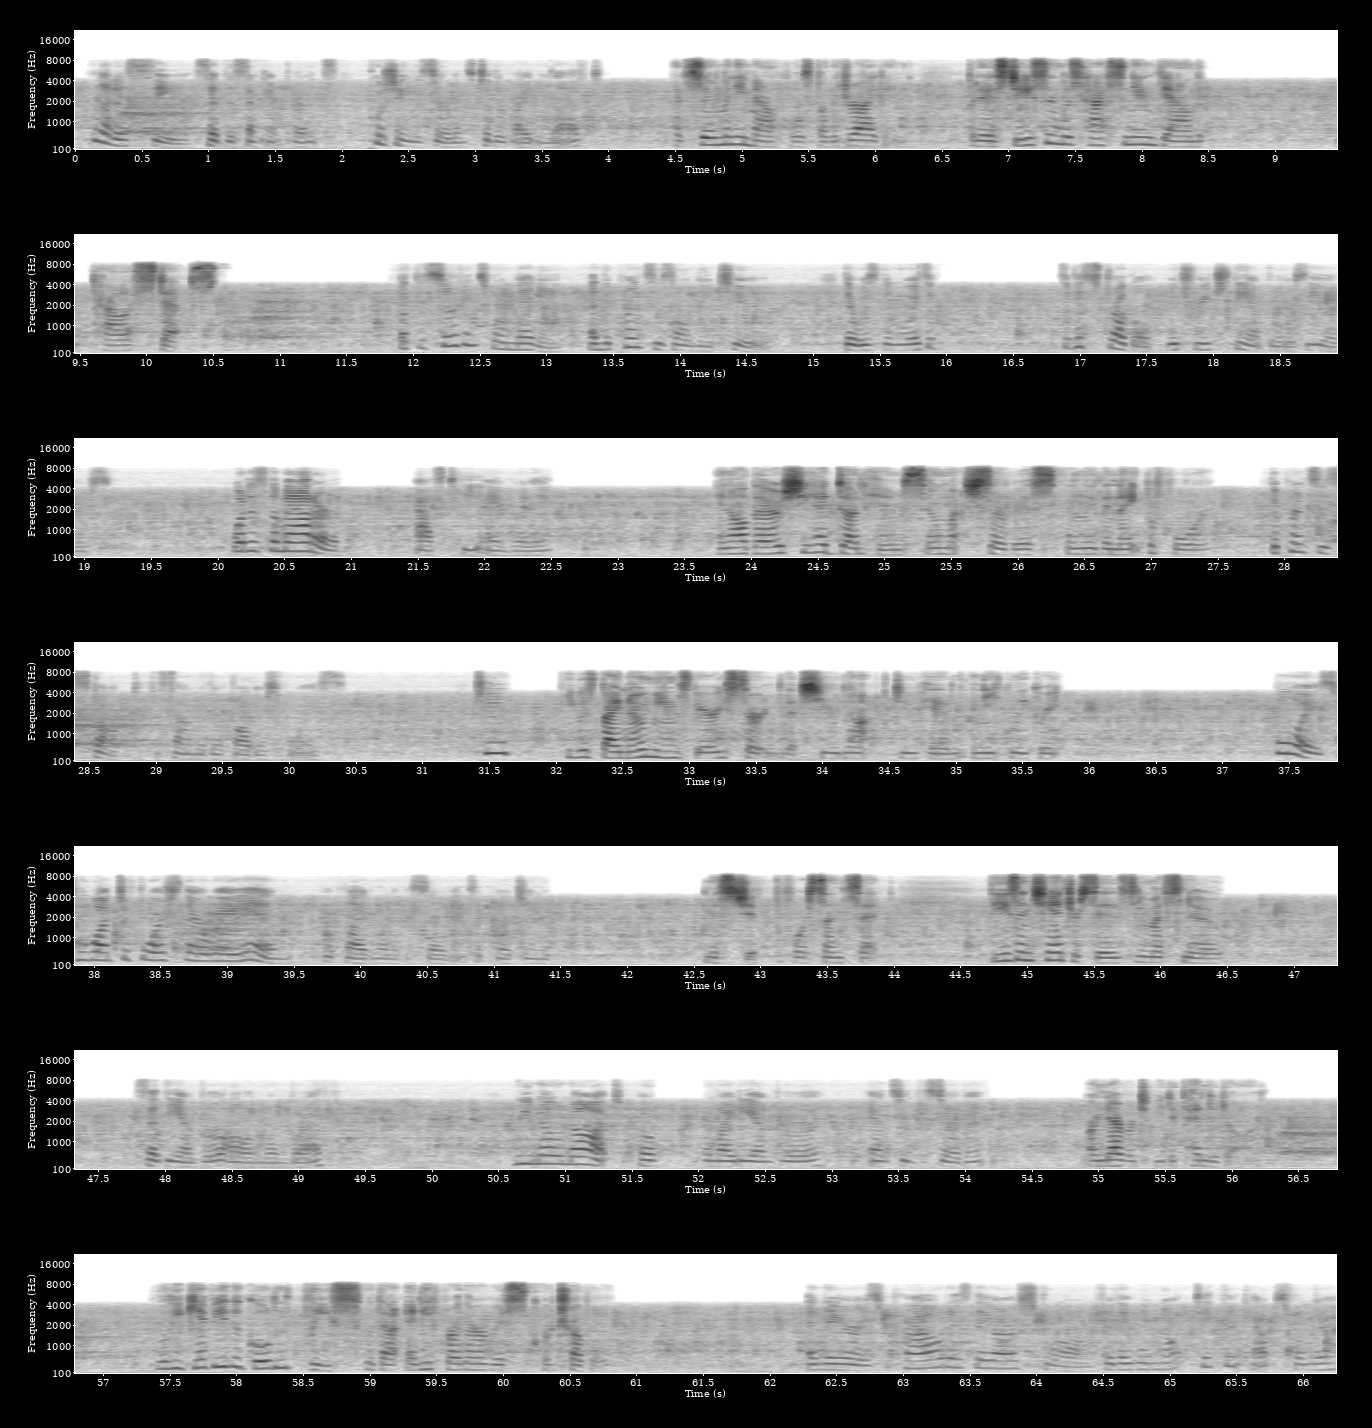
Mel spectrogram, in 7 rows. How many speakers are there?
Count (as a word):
two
